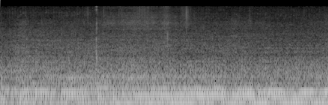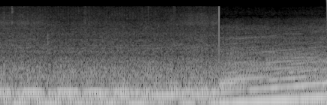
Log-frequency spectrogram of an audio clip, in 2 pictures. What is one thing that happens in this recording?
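A motorcycle engine idles with a steady, throbbing rumble.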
